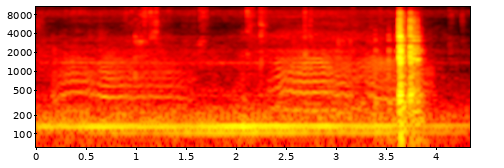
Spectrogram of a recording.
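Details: Kitten eating fish bones in Kuala Kapuas, Central Kalimantan, Indonesia, recorded Wednesday 17 July 2019; two drawn-out, wavering harmonic mews over a steady low hum, then a sharp clatter near the end.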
